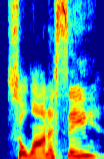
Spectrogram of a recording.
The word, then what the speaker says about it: Solanaceae: They're technically the edible parts of flowering plants in the, and I'm probably going to butcher this, but I think it's pronounced Solanaceae family.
